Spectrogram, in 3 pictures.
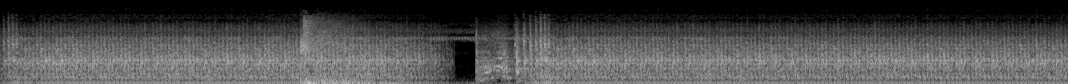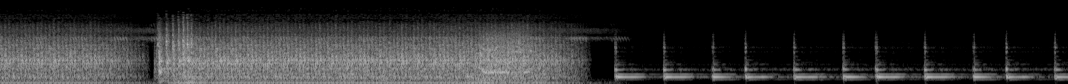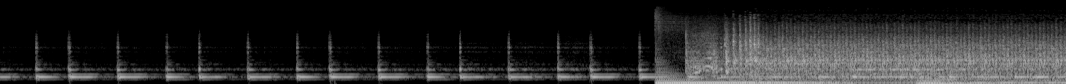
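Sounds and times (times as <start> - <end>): model tractor engine running: 0.0 - 16.4, 28.2 - 32.0.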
